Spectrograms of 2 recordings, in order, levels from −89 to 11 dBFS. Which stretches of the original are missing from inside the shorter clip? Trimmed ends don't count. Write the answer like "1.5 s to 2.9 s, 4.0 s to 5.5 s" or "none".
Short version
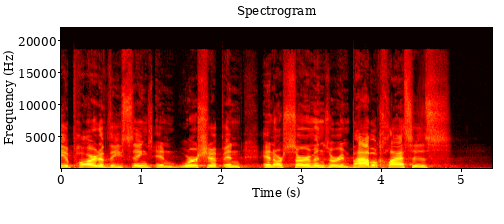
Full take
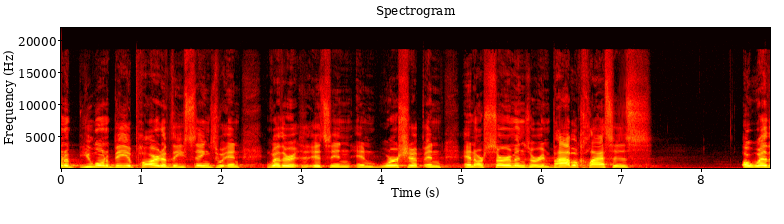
1.9 s to 3.6 s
